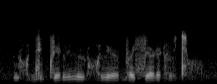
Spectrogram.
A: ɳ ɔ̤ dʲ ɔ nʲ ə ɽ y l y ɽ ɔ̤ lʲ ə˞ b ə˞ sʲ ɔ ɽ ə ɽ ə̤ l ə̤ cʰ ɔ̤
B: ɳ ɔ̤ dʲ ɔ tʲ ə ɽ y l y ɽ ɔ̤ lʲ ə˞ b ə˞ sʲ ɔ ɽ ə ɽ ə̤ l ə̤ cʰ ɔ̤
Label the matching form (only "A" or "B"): B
